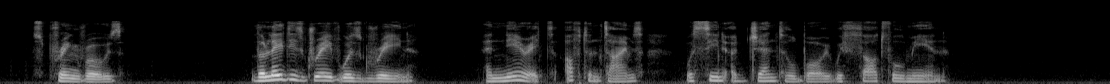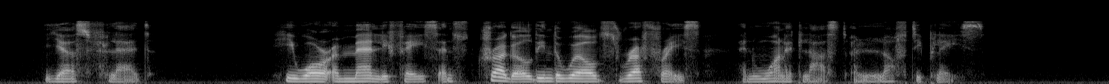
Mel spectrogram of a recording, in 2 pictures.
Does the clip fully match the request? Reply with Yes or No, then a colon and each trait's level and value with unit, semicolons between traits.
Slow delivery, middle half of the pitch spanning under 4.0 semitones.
Yes: slow, 110 wpm; average, 3.0 semitones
